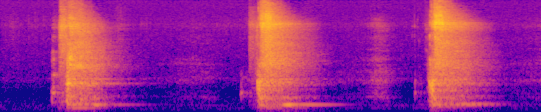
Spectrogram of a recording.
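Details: Three forceful sneezes in quick succession, each with a brief inhaled lead-in, from an adult male with a head cold for three days, congested, runny nose, sore throat; sneezing.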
